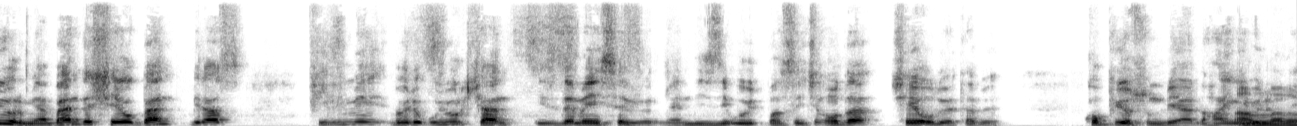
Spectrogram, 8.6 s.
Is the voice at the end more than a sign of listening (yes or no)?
yes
